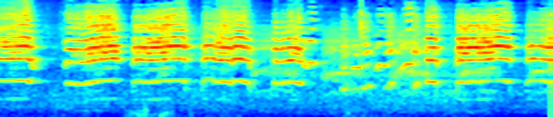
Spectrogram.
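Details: Lanner falcon at a bird park in Kakegawa calling in a sweet, coaxing voice to ask for attention: harsh, nasal, even-pitched calls repeated in bursts of about half a second, about eight in a row, with a jumbled stretch in the middle.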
